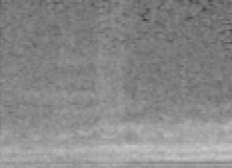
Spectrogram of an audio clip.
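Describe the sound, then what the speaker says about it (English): Tires scrub and skid under hard braking as a race car slides sideways into a corner in Gran Turismo Sport, a steady loud squeal over the engine drone with no talk. "Hard under brakes here, a little bit of sideways action"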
